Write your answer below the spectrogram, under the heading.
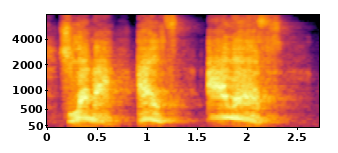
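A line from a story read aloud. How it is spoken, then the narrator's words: Shrieking again. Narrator (German): kreischte Mandy noch einmal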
